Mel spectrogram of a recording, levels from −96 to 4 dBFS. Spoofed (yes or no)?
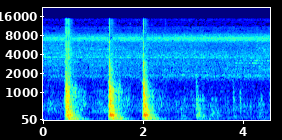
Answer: no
